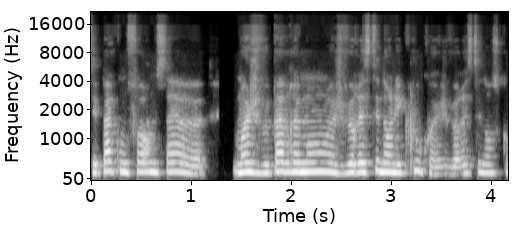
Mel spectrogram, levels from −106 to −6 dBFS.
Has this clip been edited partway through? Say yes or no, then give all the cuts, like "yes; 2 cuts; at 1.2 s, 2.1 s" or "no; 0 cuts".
yes; 1 cut; at 1.3 s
